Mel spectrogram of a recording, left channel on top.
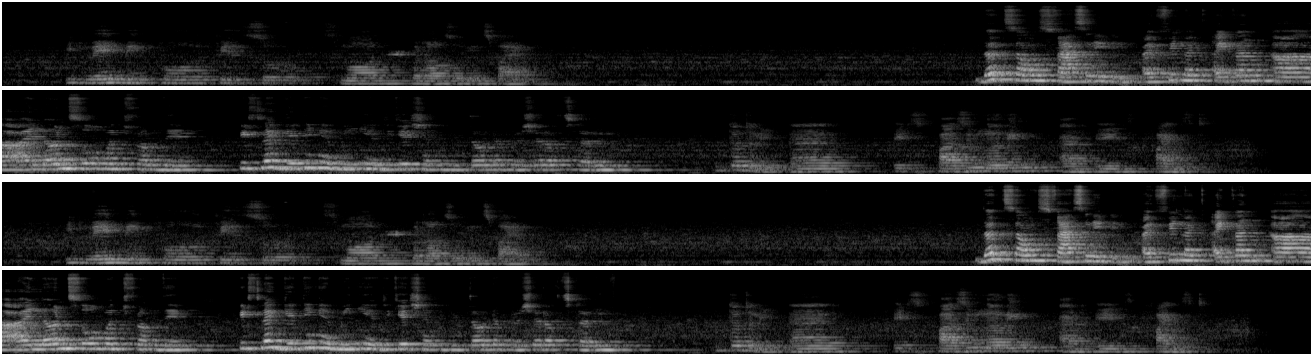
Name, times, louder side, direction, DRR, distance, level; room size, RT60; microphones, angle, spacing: voice 1, 0.6-5.3 20.2-21.6 22.0-25.2, right 1 dB, 15° right, -1 dB, 0.4 m, -39 dB
voice 2, 9.7-15.0 15.5-19.3, right 2 dB, 85° right, 3 dB, 0.5 m, -26 dB
2.9 x 2.2 x 3.9 m, 1.2 s
head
